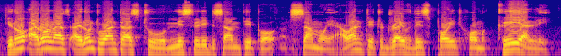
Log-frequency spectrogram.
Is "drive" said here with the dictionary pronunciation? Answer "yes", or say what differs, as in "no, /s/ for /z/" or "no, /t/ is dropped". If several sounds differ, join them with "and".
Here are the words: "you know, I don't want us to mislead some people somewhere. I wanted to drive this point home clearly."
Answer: yes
